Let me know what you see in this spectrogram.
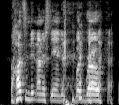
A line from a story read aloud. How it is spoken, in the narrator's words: I laughed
